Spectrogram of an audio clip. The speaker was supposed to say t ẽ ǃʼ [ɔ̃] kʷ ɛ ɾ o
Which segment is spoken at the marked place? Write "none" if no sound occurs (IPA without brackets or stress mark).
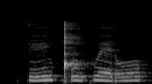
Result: õ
